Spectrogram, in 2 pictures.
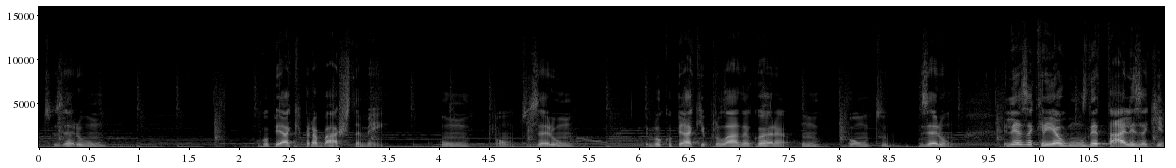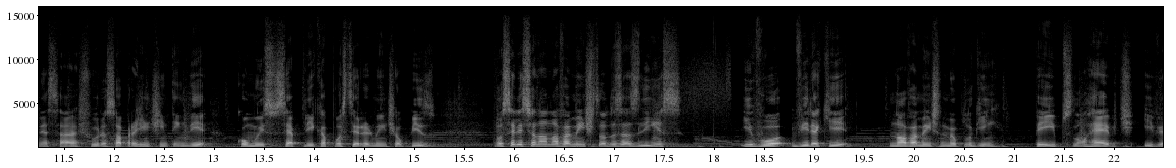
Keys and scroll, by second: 0.0-0.5 typing, 2.4-5.6 typing, 6.7-9.2 typing, 9.3 Escape.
